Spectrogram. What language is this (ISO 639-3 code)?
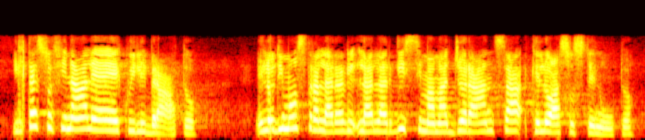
ita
